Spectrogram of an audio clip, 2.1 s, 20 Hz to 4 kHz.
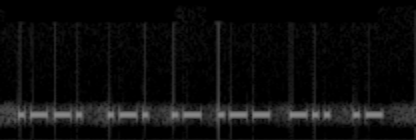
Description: Morse code, heard as a keyed tone, about 39 wpm, 750 Hz. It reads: PRAWDA
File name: dlazaawansowanych / nagraniazpasma / websdr recording 3565.0kHz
